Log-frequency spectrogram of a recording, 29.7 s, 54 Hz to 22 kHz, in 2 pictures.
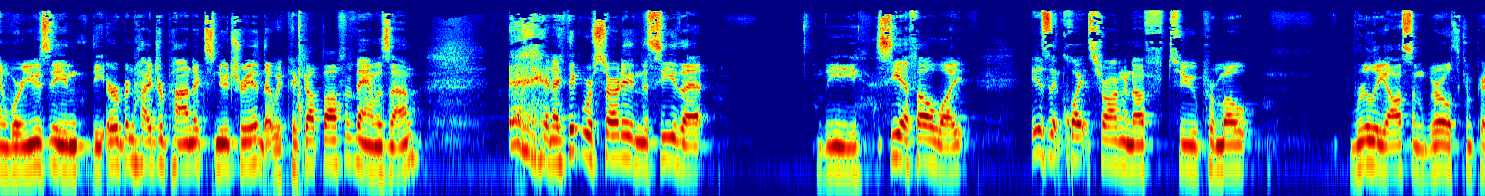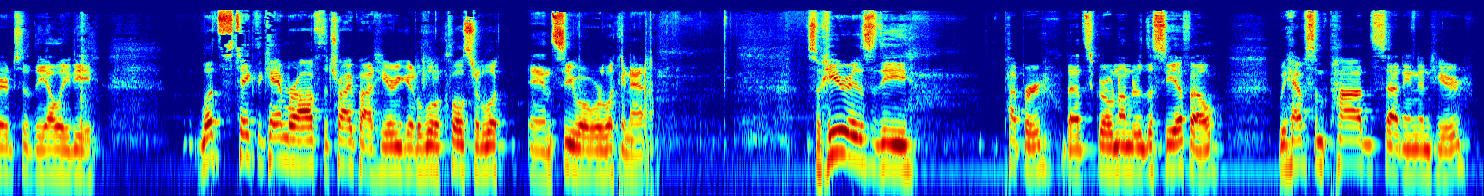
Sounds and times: Speech: 0.0s - 4.3s, 5.1s - 7.2s, 8.1s - 9.7s, 10.3s - 12.6s, 13.5s - 15.9s, 16.8s - 21.5s, 23.0s - 24.2s, 24.9s - 29.6s.

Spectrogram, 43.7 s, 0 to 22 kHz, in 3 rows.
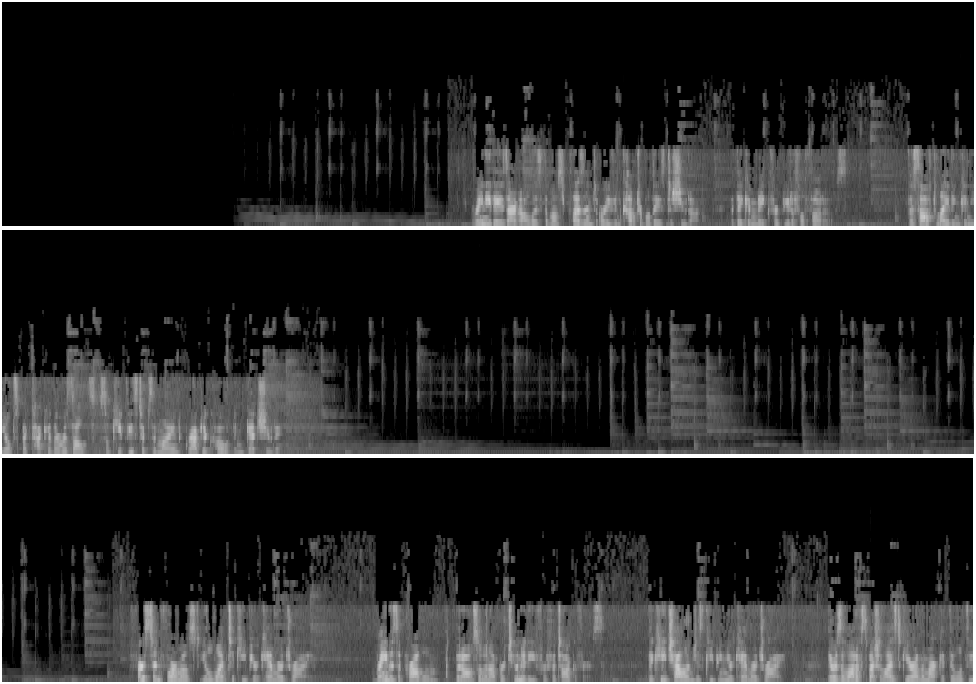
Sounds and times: Music: 3.5s - 43.7s
Speech: 7.0s - 12.7s, 13.6s - 18.8s, 31.2s - 33.8s, 34.8s - 38.2s, 38.9s - 41.0s, 41.6s - 43.7s.

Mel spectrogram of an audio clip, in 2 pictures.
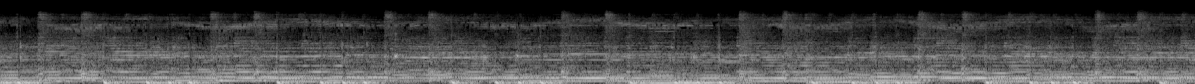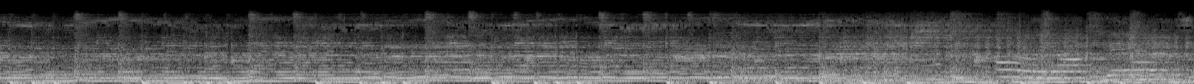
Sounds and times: Music: 0.0s - 23.8s.

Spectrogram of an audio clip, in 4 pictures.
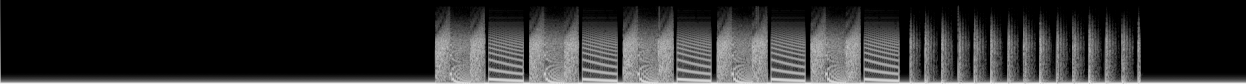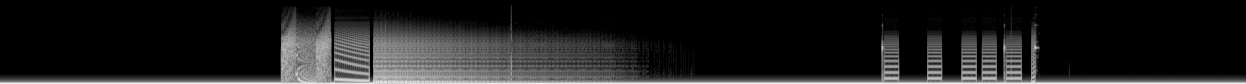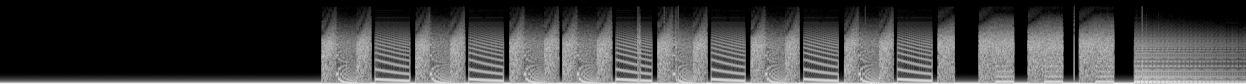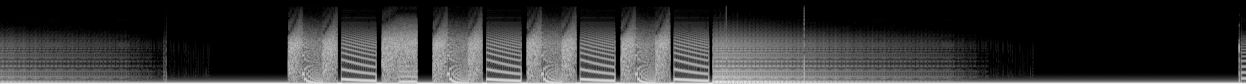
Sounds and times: Music: 4.4s - 11.4s, 15.3s - 17.7s, 28.2s - 37.5s, 40.3s - 46.0s.

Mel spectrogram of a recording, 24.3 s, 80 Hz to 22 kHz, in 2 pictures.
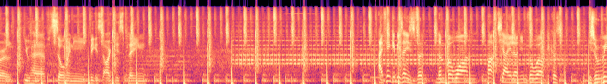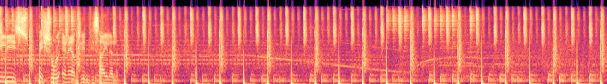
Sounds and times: Speech: 0.0s - 2.9s, 7.6s - 11.2s, 11.8s - 14.6s
Rhythm and blues: 0.0s - 24.2s.

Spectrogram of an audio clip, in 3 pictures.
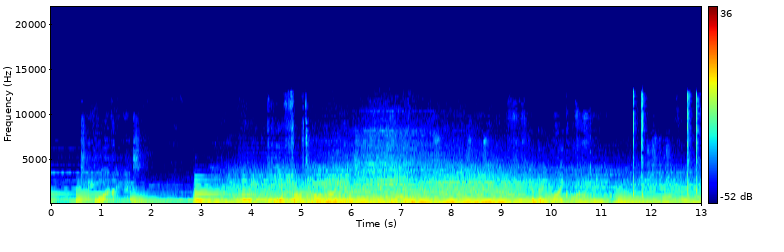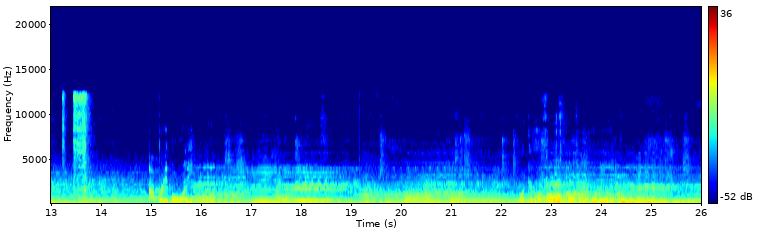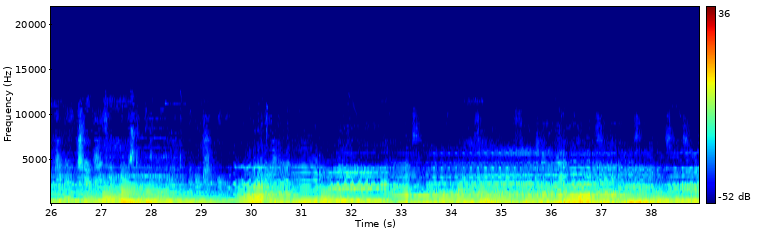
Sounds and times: Cello: 0.0s - 38.9s
Speech: 22.2s - 24.3s.

